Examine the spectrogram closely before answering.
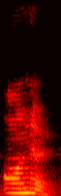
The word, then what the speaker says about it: honor: not sounded with edge like an honor h is silence there you can see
